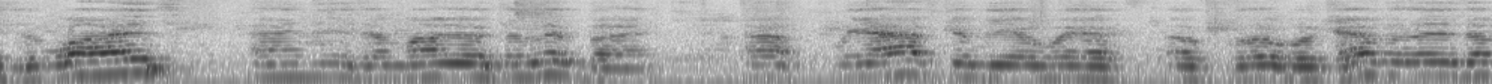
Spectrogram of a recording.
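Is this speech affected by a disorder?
Yes: ALS.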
